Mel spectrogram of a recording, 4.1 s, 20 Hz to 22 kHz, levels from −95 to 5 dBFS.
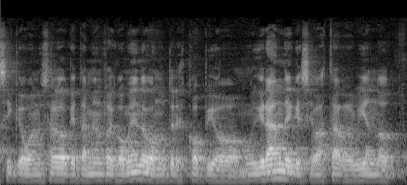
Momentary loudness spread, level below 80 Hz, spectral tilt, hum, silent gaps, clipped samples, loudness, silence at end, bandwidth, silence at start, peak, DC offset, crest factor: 7 LU; -66 dBFS; -4.5 dB/octave; none; none; under 0.1%; -21 LUFS; 0 s; 13.5 kHz; 0 s; -2 dBFS; under 0.1%; 20 dB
